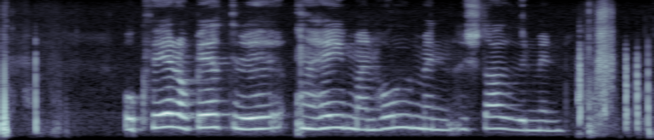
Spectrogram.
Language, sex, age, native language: Icelandic, other, 11, Icelandic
